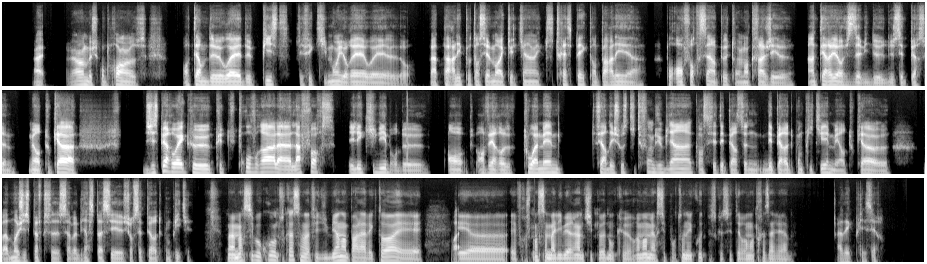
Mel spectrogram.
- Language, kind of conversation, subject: French, advice, Comment puis-je établir des limites saines au sein de ma famille ?
- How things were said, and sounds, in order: other background noise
